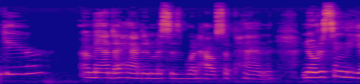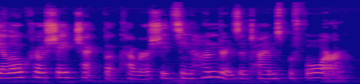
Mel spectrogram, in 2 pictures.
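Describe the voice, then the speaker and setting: A woman with a mid-range voice speaks as an author presenting her work. She moves between casual introduction and narrated storytelling. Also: mid-range voice. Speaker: author reading own short story. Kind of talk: casual introduction, then narrated fiction reading.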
